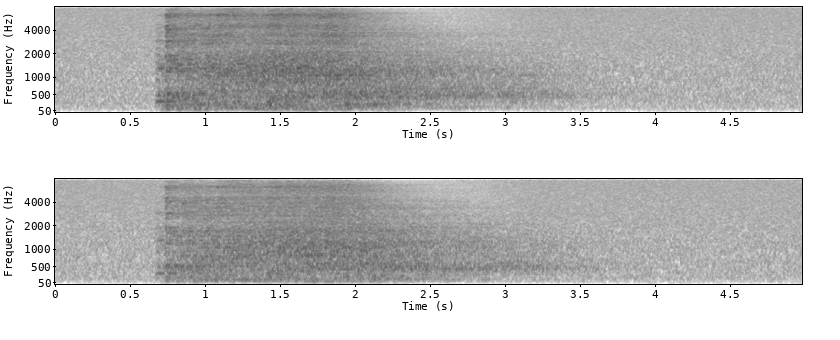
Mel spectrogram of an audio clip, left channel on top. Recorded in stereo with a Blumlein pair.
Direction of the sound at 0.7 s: 15° left.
